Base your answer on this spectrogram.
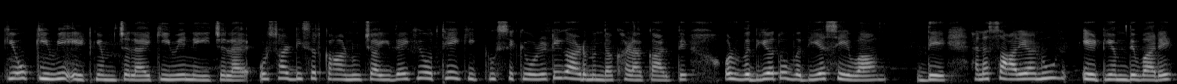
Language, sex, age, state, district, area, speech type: Punjabi, female, 18-30, Punjab, Gurdaspur, rural, spontaneous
